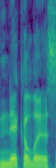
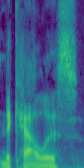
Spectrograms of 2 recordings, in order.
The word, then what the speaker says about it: Nicalis: By the way, it is Nicalis, not Nicalis or Nicalis. It is Nicalis. Oh, so you finally figured it out. Yes. The Ryan from Nicalis informed me.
